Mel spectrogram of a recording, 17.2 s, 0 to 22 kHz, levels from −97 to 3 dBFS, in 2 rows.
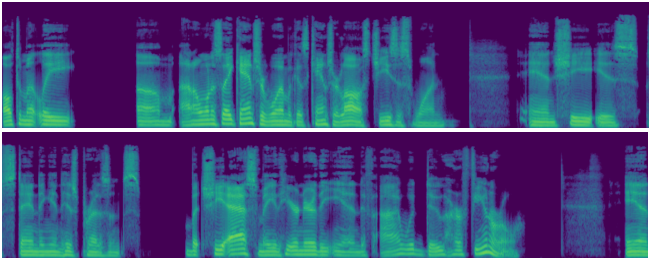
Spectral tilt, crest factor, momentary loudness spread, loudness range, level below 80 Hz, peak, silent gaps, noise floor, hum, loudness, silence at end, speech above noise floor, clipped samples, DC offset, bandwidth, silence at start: -5 dB/octave; 18 dB; 10 LU; 5 LU; -56 dBFS; -6 dBFS; 0.99-1.74 s, 6.11-6.22 s, 6.79-6.85 s, 8.51-8.58 s, 10.62-11.05 s, 15.64-15.79 s, 15.90-15.94 s, 16.88-16.92 s; under -90 dBFS; none; -25 LUFS; 0 s; over 66 dB; under 0.1%; under 0.1%; 14 kHz; 0 s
